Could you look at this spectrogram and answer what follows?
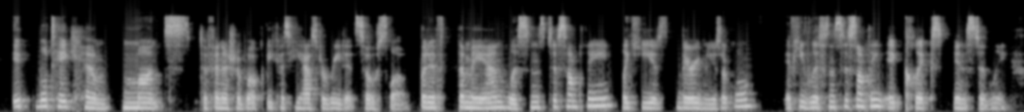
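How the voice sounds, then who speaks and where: With a somewhat breathy, fairly low voice, a woman speaks at a moderate pace in fairly even intonation, barely pausing at all. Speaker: podcast contributor, romance reader. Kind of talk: casual chat.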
